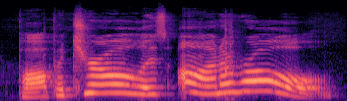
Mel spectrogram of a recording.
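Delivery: put-on upbeat, sing-song storytelling for little kids; toy play narration. Showing toys to young viewers, upbeat and sing-song. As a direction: play along like a kids' toy show host.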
